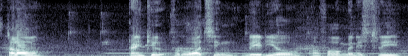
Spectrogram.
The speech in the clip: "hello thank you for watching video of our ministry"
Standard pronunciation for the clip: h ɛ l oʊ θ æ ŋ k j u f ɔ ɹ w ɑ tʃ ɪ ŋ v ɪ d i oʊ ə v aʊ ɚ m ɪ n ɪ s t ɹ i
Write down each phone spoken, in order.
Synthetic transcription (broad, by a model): h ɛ l oʊ t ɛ ŋ k j u f ɔ ɹ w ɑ tʃ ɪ ŋ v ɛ d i oʊ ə f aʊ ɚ m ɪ n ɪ s t ɹ i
